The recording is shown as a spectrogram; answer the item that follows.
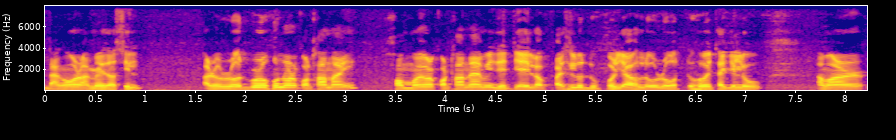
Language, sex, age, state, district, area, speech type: Assamese, male, 45-60, Assam, Golaghat, rural, spontaneous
